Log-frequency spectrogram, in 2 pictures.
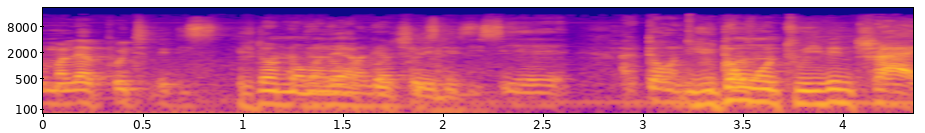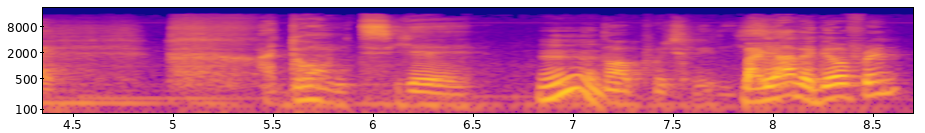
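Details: Two adult men in conversation; speech.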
